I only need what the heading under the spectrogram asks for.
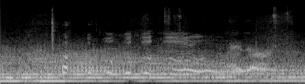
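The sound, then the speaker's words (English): A steady engine drone from passing cars hums continuously with a low rumble, while faint voices murmur underneath; no distinct pass-by swell stands out. “I think probably the sound of these cars is scaring.”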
